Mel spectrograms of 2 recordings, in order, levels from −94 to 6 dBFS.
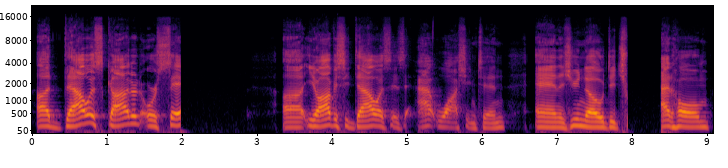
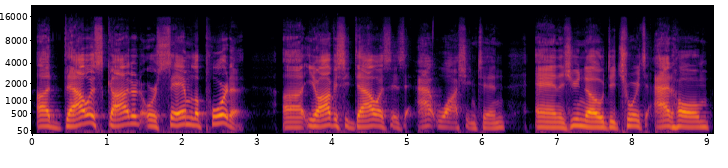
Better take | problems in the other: second | audio cutting out; at 2 s for 1 s and at 8 s

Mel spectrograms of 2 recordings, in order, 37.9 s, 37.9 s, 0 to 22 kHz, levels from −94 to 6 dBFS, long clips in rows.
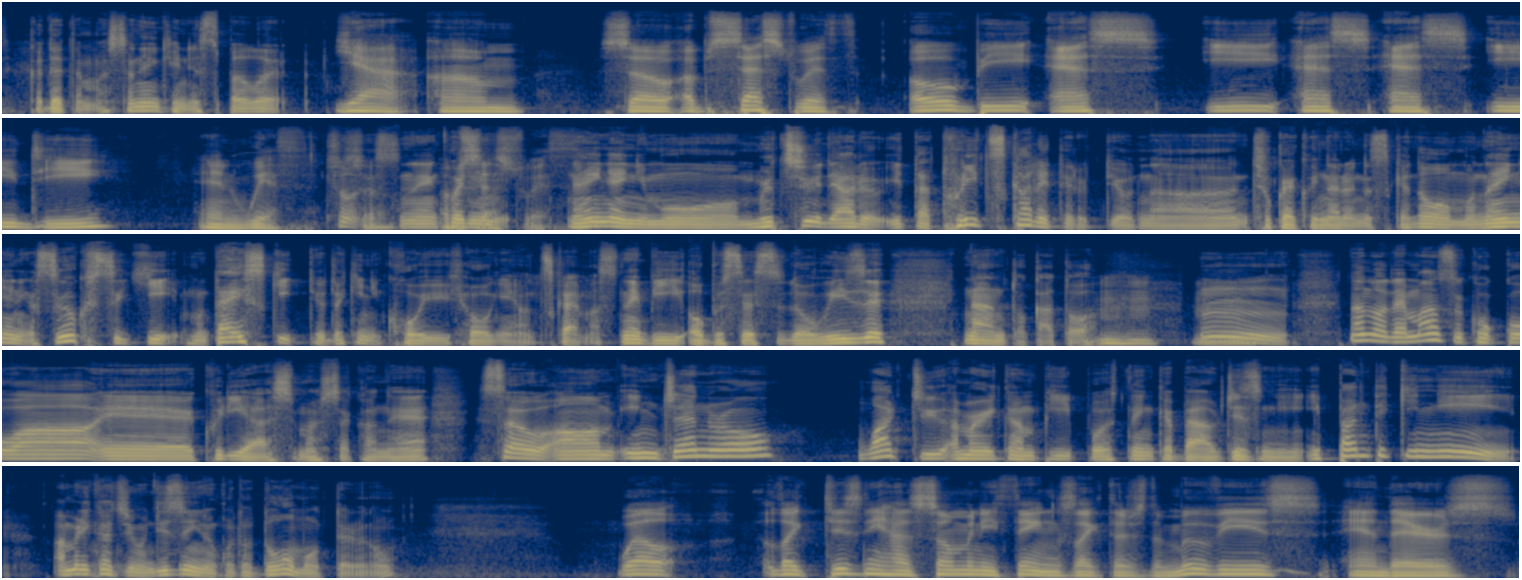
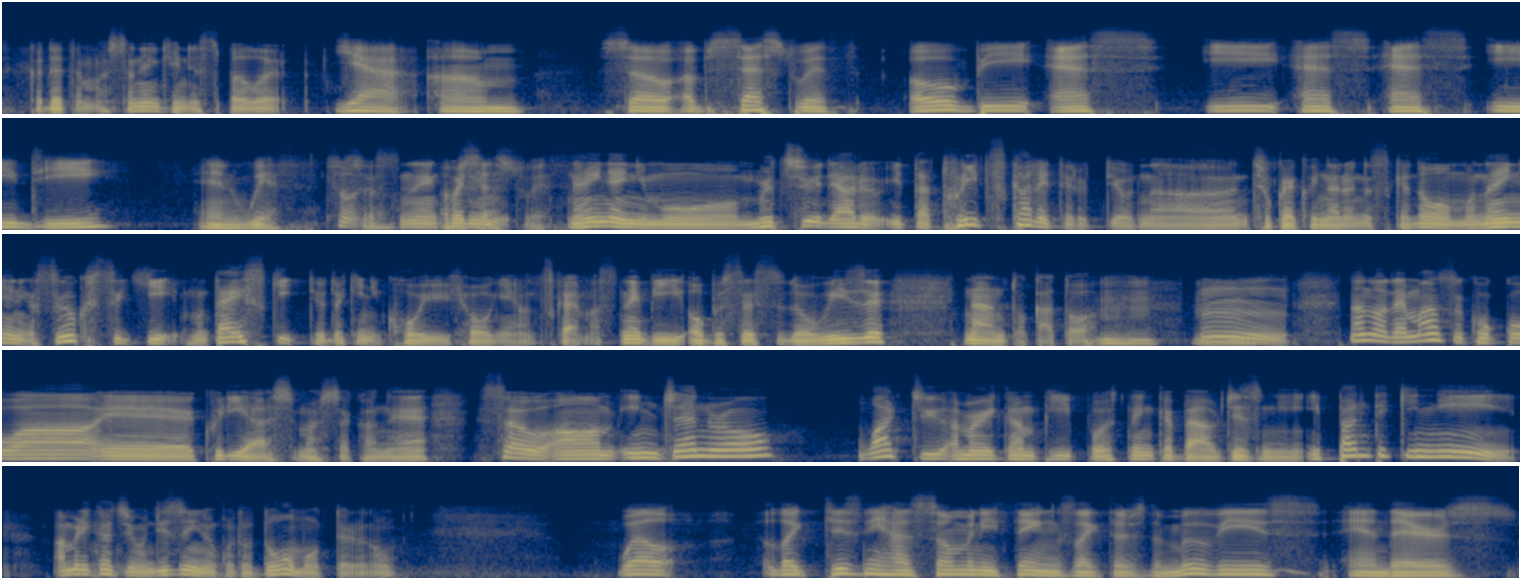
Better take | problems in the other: first | muffled; slightly; fading above 4 kHz

